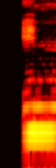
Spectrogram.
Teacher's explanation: ان نون مشدد ہے، یہاں غنہ ہوگا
